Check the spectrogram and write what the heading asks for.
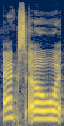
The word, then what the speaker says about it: Xochimilco: So, the Island of Dolls is located in the channels of Chimilco. Someone help us with the pronunciation there. Because my Spanish is not good. It is Xochimilco.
